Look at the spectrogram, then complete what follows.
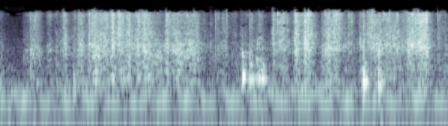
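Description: Plastic wrapping crinkling and a small cardboard box rustling as a laptop charger is unpacked, with a few light clicks and taps.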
